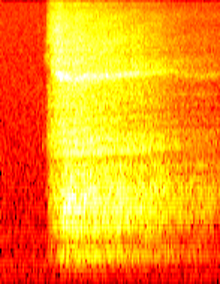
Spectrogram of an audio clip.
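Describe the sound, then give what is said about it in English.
A deep inhaling breath during a yoga breathing exercise: a single long, airy draw that begins abruptly, peaks, then slowly tapers over nearly two seconds, with no talking. “Inhale.”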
